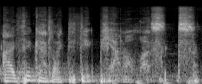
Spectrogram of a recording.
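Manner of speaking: whispered, shy request. Retold or imitated. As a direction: breathe it out like a secret. Student shyly asking for lessons.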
